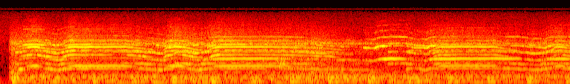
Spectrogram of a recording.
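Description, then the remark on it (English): During a rehearsal led by a bandleader, a saxophone section imitates an express train whistle, not a freight train, repeatedly sliding into loud, wailing held chords over a steady pulsing rhythm for the whole clip, with no voices. “Now, come on, give it to me with that, you know, that express train effect. Clear up that whistle. Let me hear that whistle in the saxes once more.”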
